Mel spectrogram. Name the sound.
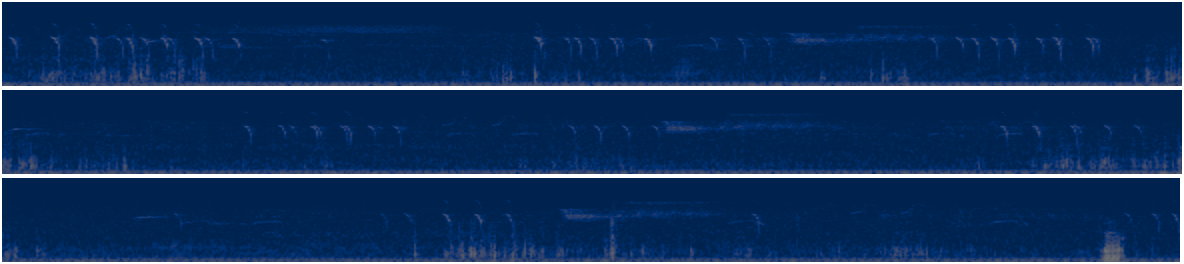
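birds calling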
